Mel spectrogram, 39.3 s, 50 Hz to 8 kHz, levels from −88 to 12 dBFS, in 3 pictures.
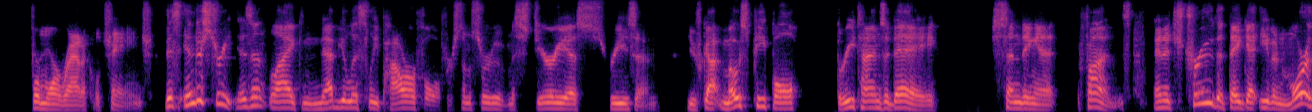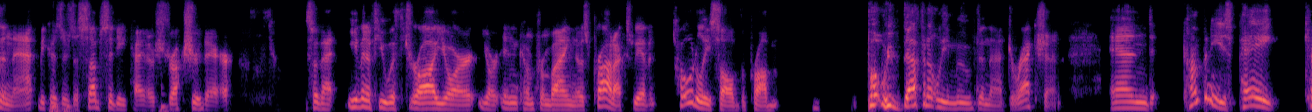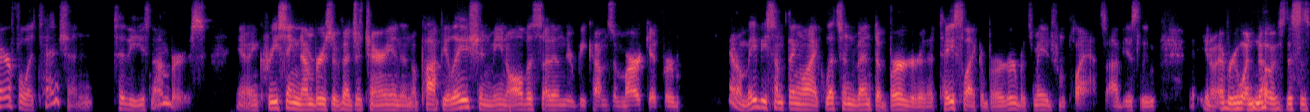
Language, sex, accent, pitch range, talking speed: English, male, American, 135-195 Hz, 190 wpm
